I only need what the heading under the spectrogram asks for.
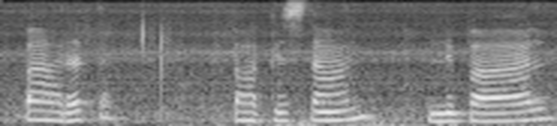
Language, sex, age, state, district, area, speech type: Punjabi, female, 45-60, Punjab, Mohali, urban, spontaneous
